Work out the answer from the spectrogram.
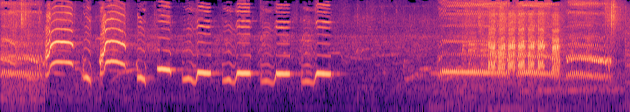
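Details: Caged male laughingthrush singing and dancing during the cold season, with female calls: loud clear whistled notes, first rising in paired bursts, then a run of short downward-hooked whistles, followed by a dense, richer phrase after a pause.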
